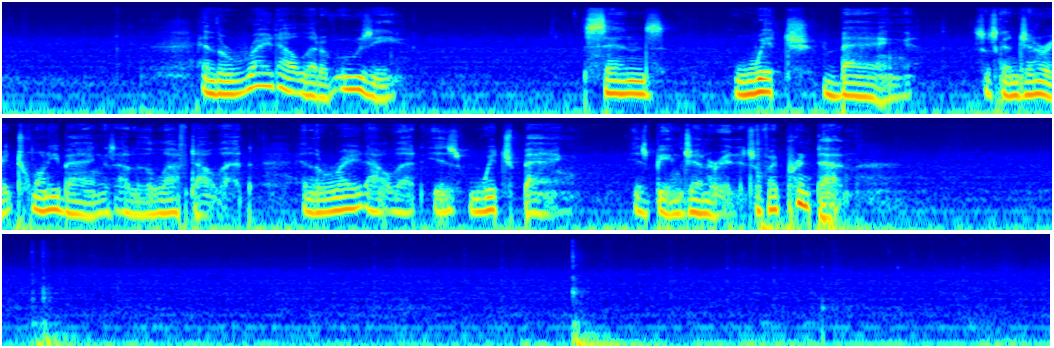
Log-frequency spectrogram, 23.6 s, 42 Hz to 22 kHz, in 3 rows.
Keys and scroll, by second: 13.5 n, 15.6-16.5 typing, 19.9 b.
